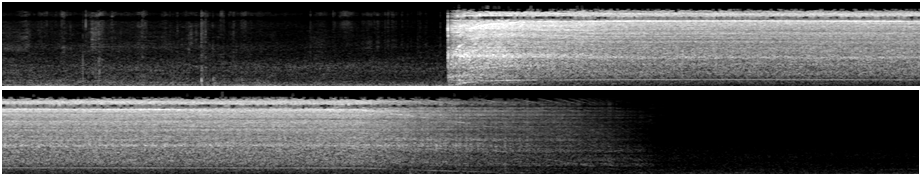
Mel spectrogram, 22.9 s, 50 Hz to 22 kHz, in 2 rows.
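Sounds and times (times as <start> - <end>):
core drill motor whining: 5.6 - 19.6.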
